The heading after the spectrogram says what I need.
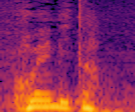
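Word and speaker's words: Whemytta: Ela disse, Ruemita. Eu disse, e como é que se escreve?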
